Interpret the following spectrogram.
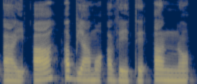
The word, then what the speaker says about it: hanno: O, hai, ha, abbiamo, avete, hanno. Remember that the H, when it begins a word, is not pronounced.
